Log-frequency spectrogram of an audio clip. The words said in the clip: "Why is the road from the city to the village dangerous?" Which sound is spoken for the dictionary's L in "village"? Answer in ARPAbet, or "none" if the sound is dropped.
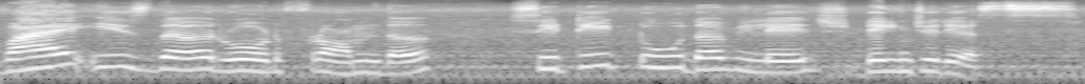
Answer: L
